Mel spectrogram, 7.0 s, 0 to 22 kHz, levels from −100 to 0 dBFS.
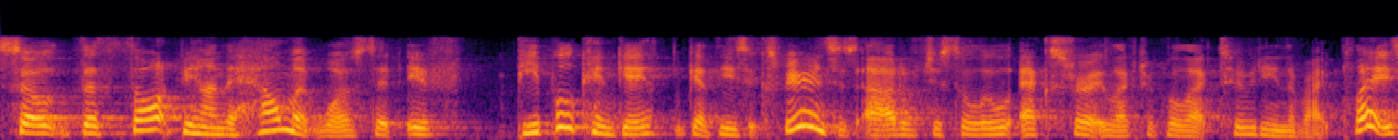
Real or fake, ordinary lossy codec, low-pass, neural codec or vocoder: real; AAC, 48 kbps; 7.2 kHz; none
